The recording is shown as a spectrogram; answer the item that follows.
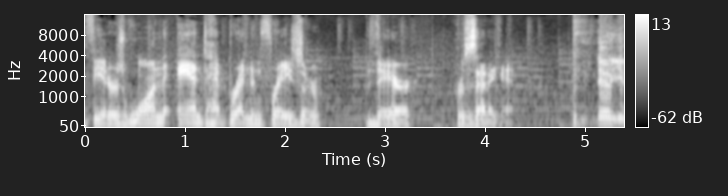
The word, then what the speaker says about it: Fraser: It's Fraser, not Fraser. Rhymes with razor.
